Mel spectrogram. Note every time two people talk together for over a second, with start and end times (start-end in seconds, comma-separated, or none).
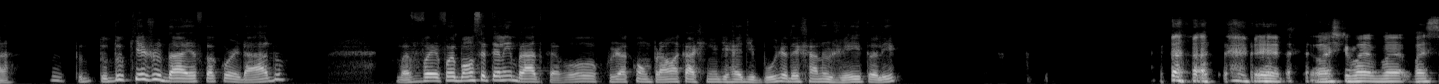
none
